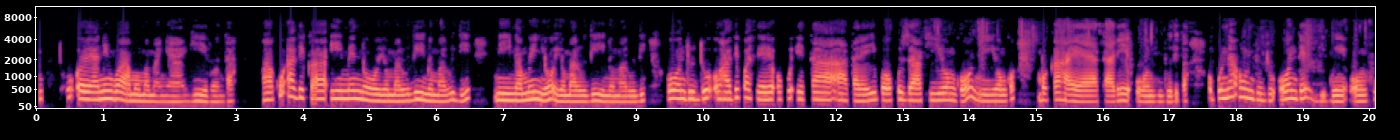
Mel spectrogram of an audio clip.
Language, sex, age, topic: Oshiwambo, female, 18-24, agriculture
